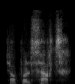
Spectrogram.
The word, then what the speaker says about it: Jean-Paul Sartre: How do you pronounce it? Jean-Paul Sartre? How do you Jean-Paul Sartre.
